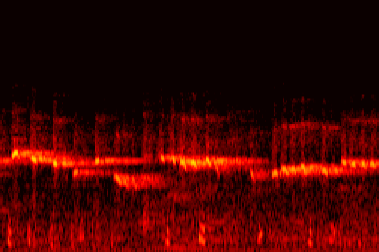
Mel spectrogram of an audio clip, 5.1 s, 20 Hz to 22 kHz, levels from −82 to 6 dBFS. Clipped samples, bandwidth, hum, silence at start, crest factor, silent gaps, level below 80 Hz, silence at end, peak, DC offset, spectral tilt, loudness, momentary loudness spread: under 0.1%; 5.8 kHz; none; 0 s; 16 dB; none; -68 dBFS; 0 s; -18 dBFS; under 0.1%; -5 dB/octave; -32 LUFS; 14 LU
